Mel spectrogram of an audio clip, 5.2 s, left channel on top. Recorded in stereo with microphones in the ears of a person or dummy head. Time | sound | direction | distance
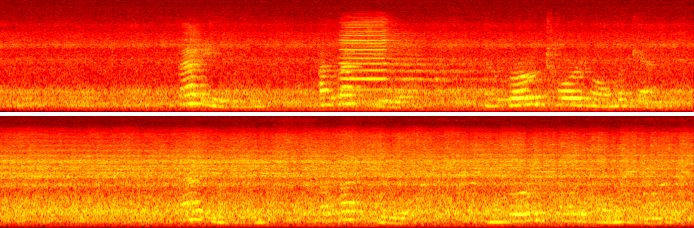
1.3 | a woman speaking | 45° left (ahead or behind) | 7 m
